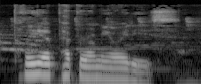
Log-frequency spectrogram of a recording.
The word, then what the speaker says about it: peperomioides: how i'm separating this paliya pepperonioids pepperonis cleoperomeoides is how you say it okay so there's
